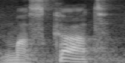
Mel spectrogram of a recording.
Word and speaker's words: Muscat: The capital of Oman today is pronounced as Muscat, but it used to be pronounced as it's considered to come from the Mosha root.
